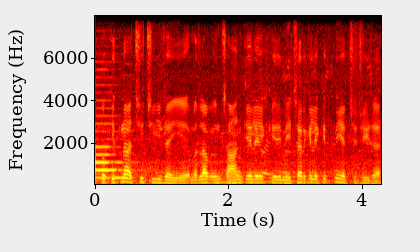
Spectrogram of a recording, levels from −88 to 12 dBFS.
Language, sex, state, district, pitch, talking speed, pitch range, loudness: Hindi, male, Chhattisgarh, Raipur, 150 Hz, 225 wpm, 130-155 Hz, -18 LUFS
